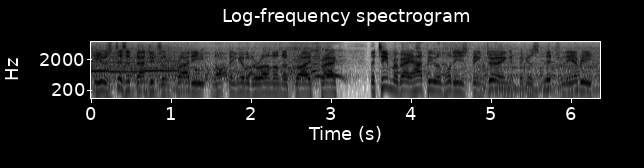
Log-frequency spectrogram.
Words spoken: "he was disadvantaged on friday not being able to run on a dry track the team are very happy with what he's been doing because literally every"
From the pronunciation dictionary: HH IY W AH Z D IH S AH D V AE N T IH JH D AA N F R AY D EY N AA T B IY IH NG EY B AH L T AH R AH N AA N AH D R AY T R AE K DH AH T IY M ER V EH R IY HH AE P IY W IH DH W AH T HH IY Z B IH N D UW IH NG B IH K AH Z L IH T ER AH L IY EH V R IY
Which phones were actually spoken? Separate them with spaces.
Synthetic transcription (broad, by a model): HH IY W AH Z D IH S AH D V AE N T IH JH D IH N F R AY D EY N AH T B IY IH NG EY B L T AH R AH N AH N AH D R AY T R AE K DH AH T IY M ER V EH R IY HH AE P IY W IH DH W AH T HH IY Z B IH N D UW IH NG B IH K AH Z L IH T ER L IY EH V R IY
